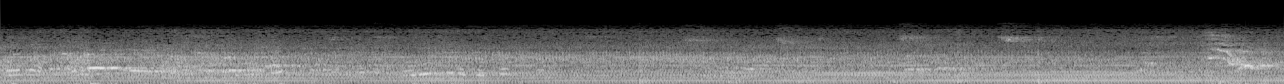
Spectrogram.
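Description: Indistinct voices of players and spectators around a basketball court, over a steady mechanical hum.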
